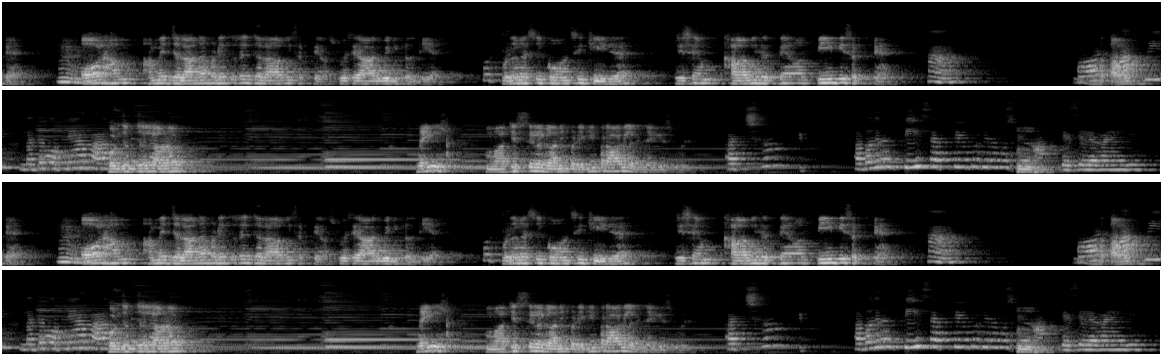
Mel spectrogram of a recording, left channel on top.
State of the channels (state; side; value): identical; both; correlation 1.00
